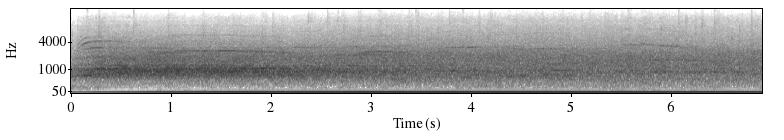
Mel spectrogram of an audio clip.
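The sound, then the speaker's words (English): A large audience claps and cheers steadily for the full seven seconds for the choirs from the Music Centre and the Kids' Company Choir, performing with the Aurora Orchestra, a dense, loud wash of applause with scattered whoops and shouts rising above it. “But let's see if you can give an even bigger cheer for our choirs from the Music Centre and the Kids' Company Choir.”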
